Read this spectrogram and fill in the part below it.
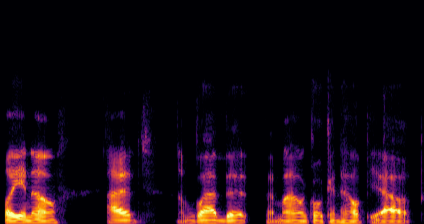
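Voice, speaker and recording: This podcast co-host has a low, gravelly voice with a level tone and normal pace, recorded without echo but muffled. Just getting over a cold, he jokes easily through casual chat, easygoing and often laughing.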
